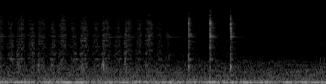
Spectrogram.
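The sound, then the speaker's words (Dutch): Rasping scrapes of a whole nutmeg ball grated on a kitchen rasp over an egg mixture: steady, faint scratching strokes, with a few sharper scrapes toward the end, over a low hum. “Ik heb gewoon nootmuskaatbolletjes die dus op de rasp rasp.”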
